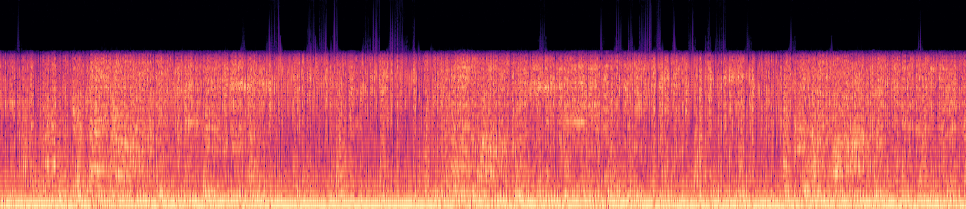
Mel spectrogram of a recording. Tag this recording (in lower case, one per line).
music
